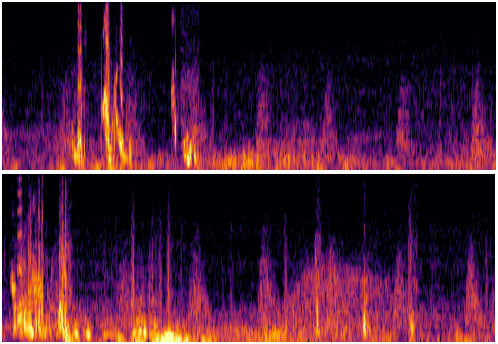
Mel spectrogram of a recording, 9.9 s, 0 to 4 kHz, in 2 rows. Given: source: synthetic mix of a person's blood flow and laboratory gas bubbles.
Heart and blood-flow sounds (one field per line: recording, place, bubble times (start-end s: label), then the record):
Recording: Doppler ultrasound of blood flow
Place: subclavian vein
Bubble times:
0.67-0.84 s: bubbles
0.98-1.31 s: bubbles
1.69-1.96 s: bubbles
5.01-5.64 s: bubbles
8.06-8.13 s: bubbles
8.52-8.65 s: bubbles
9.02-9.10 s: bubbles
From the record:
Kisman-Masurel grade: 222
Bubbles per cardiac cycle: several, 3 to 8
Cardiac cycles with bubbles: 10 to 50%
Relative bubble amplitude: moderate (0.250 to 0.450)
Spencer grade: 2 (many but less than half of the cardiac periods contain bubble signals, singularly or in groups)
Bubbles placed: anywhere in the cardiac cycle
